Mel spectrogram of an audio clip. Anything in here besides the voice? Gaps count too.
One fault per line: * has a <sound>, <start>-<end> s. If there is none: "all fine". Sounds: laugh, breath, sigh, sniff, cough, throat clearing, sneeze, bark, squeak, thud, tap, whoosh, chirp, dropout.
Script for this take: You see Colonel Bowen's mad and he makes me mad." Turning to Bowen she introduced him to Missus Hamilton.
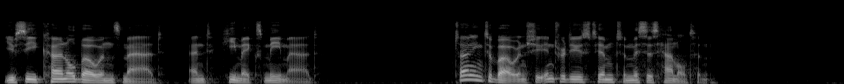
all fine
